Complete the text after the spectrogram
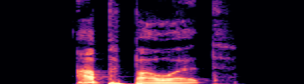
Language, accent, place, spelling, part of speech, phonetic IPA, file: German, Germany, Berlin, abbauet, verb, [ˈapˌbaʊ̯ət], De-abbauet.ogg
- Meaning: second-person plural dependent subjunctive I of abbauen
